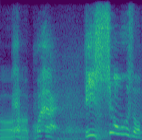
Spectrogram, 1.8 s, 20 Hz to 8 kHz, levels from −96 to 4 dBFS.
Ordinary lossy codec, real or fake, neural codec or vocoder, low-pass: none; fake; codec, 16 kHz, 0.8 kbps, ZipCodec; none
